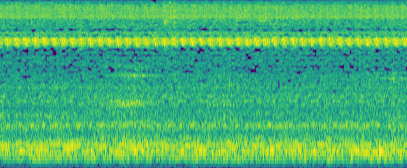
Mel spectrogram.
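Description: Quiet room tone: a steady hiss with a faint, constant high-pitched whine and a low hum, with no distinct events.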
